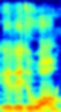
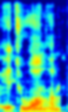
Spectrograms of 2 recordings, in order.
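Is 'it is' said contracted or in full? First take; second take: full; contracted. First: It is said as two full words. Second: It is shortened into one contracted word.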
